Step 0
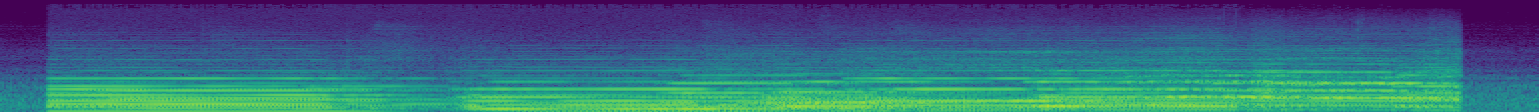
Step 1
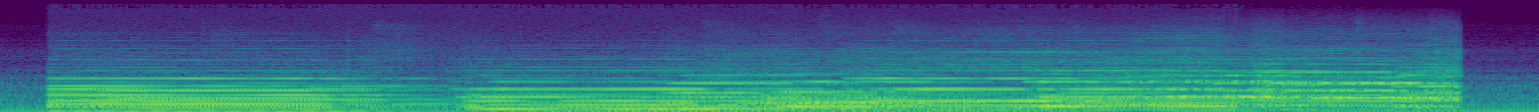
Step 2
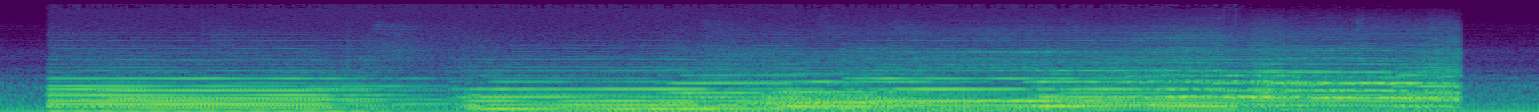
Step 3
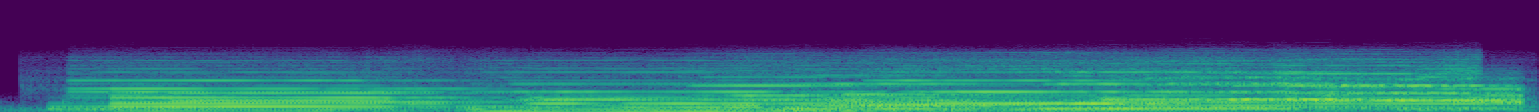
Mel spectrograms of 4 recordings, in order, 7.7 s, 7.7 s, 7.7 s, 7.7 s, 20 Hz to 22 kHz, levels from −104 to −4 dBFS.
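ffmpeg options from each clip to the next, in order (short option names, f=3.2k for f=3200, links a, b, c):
-af "aeval=exprs='val(0)+0.0112*(sin(2*PI*60*n/s)+sin(2*PI*2*60*n/s)/2+sin(2*PI*3*60*n/s)/3+sin(2*PI*4*60*n/s)/4+sin(2*PI*5*60*n/s)/5)':c=same"
-af anull
-filter_complex "[0:a]acrossover=split=230|1000[a][b][c];[c]adelay=100[d];[b]adelay=310[e];[a][e][d]amix=inputs=3:normalize=0,highpass=f=160:t=q:w=0.5412,highpass=f=160:t=q:w=1.307,lowpass=f=2.7k:t=q:w=0.5176,lowpass=f=2.7k:t=q:w=0.7071,lowpass=f=2.7k:t=q:w=1.932,afreqshift=-91"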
